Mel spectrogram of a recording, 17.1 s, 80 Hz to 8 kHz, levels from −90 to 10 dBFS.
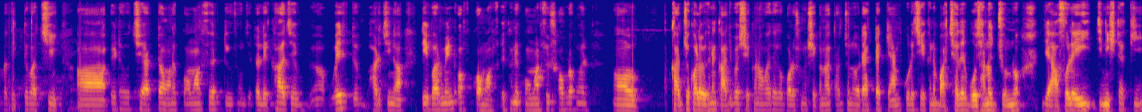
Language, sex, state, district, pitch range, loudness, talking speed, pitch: Bengali, male, West Bengal, North 24 Parganas, 115-130 Hz, -18 LUFS, 180 wpm, 120 Hz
